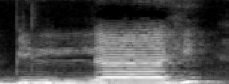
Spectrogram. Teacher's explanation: با کے نیچے زیر آ گئی نا، تو اب ہم نے اللہ کی لام کو موٹا نہیں پڑھا، یہاں باریک پڑھی جائے گی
